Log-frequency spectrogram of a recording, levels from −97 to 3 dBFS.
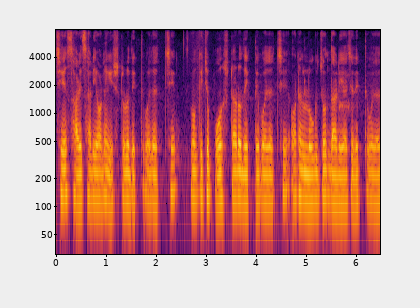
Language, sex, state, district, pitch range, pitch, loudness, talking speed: Bengali, male, West Bengal, Paschim Medinipur, 110-125 Hz, 115 Hz, -18 LUFS, 205 wpm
